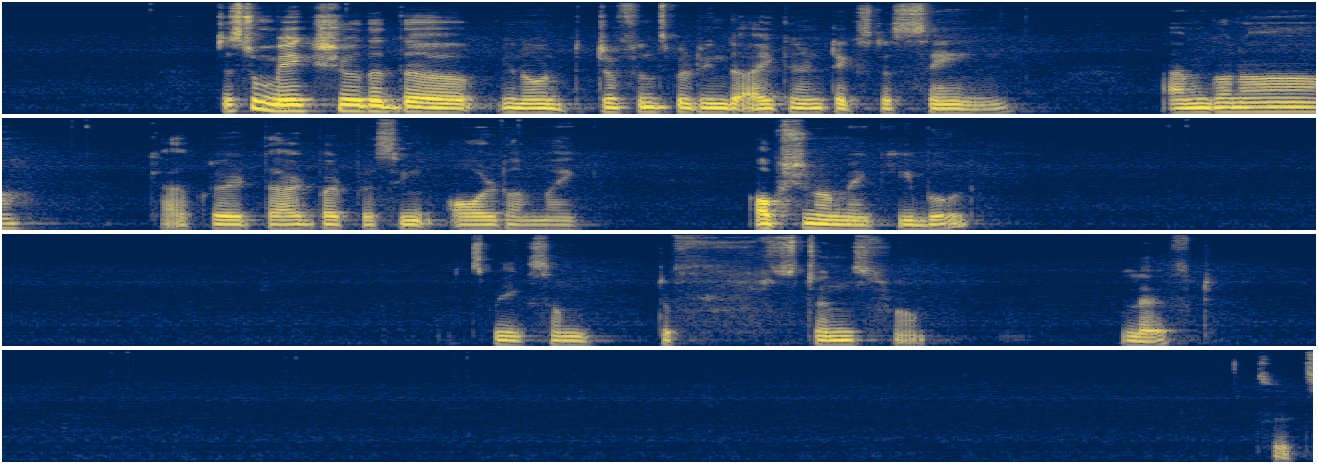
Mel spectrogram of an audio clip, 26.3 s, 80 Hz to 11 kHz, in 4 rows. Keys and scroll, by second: 5.3 Left, 15.0 shift+Left, 17.5 Left, 24.0 shift+Left.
